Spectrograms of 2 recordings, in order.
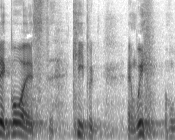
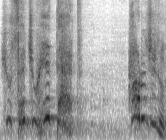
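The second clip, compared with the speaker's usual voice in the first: put-on much higher, boyish voice, baffled; kid brothers in disbelief; 13 semitones higher, 3 dB quieter than usual. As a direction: play the stunned little brother asking how. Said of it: "We looked at each other like".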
